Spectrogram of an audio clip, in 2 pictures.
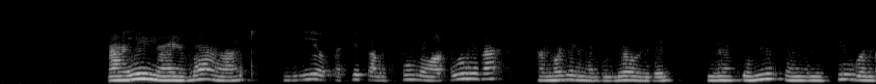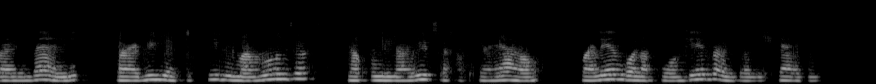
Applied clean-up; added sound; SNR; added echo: neural mask model DeepFilterNet 3.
